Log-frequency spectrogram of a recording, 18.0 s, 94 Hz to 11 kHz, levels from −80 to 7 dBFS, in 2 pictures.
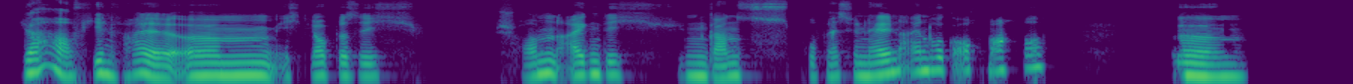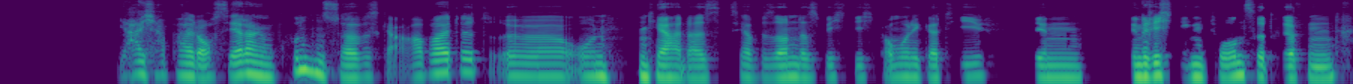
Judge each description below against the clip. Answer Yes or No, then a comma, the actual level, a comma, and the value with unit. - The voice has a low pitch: No, medium, 150 Hz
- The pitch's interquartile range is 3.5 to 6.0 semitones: No, narrow, 2.5 semitones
